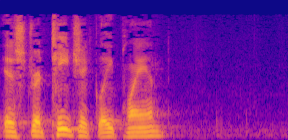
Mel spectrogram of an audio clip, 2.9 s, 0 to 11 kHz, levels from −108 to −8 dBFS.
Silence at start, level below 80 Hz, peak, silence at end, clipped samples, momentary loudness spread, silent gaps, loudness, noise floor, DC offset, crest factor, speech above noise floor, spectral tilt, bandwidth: 0 s; -60 dBFS; -12 dBFS; 1.25 s; under 0.1%; 6 LU; none; -28 LUFS; -64 dBFS; under 0.1%; 18 dB; 37 dB; -5.5 dB/octave; 8 kHz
